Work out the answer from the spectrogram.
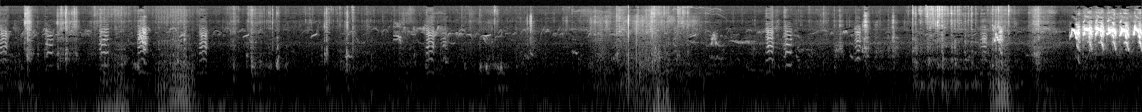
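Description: Small aviary birds chirping on and off, with a few soft low thumps. Near the end comes a loud, rapid run of high chirps.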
